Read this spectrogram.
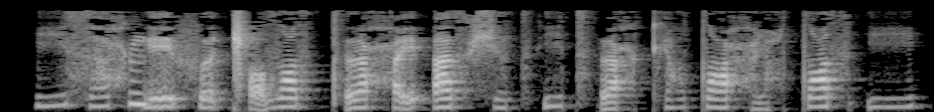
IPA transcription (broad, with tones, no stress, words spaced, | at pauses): i̤˧˥sa̤˧˥ħŋḛ˥ fə̰˥ǁə̰˩zˤi˧s tʼə˩˧ħḛ˧ ʔa˧˥sʃə̤˧t͡sʼi̤˥ t͡sʼə˩ħkʰe̤˧˥ tˤə˧ ħi̤˩ħtˤɯ˧˥s ʔi̤˥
